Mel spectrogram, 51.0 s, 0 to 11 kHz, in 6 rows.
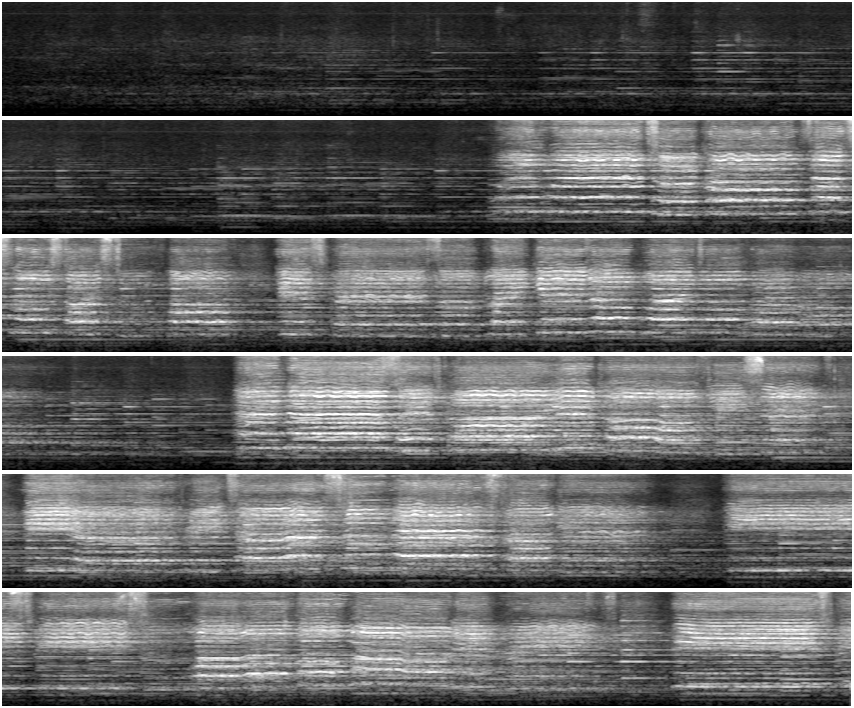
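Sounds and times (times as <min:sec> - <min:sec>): choir singing: 0:13.3 - 0:50.9.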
